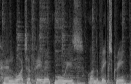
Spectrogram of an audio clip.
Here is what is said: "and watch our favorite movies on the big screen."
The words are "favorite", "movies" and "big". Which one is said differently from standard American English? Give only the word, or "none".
none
